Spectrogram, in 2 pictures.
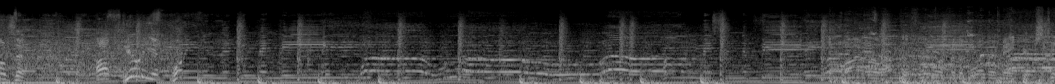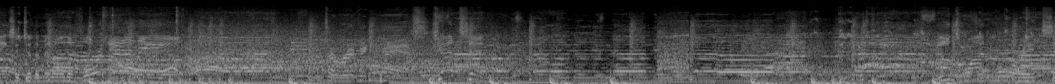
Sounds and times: Speech: 0:00.0 - 0:01.9, 0:08.3 - 0:12.5, 0:13.6 - 0:15.5, 0:19.8 - 0:21.1
Music: 0:00.0 - 0:21.1.

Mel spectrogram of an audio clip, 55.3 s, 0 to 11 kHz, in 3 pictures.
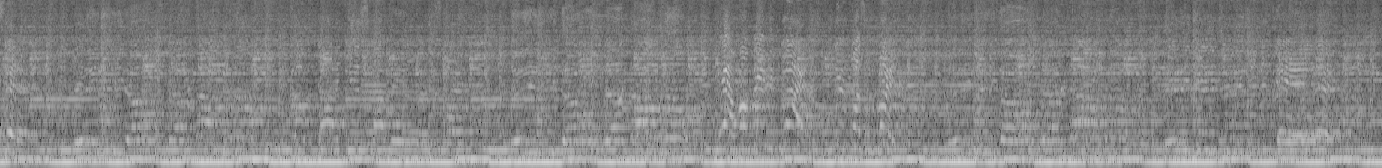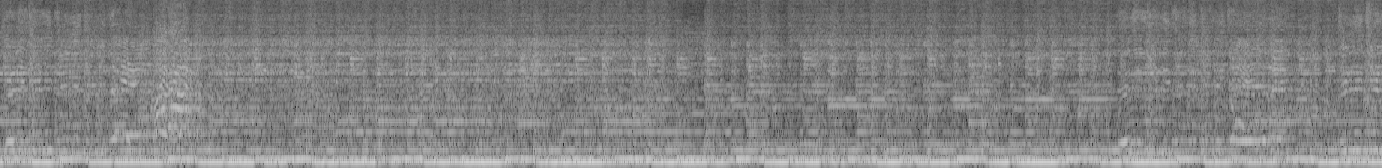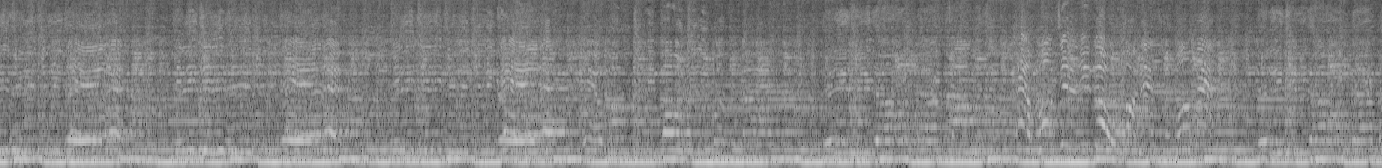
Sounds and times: Singing: 0:00.0 - 0:21.8, 0:33.1 - 0:55.2
Music: 0:00.0 - 0:55.2.

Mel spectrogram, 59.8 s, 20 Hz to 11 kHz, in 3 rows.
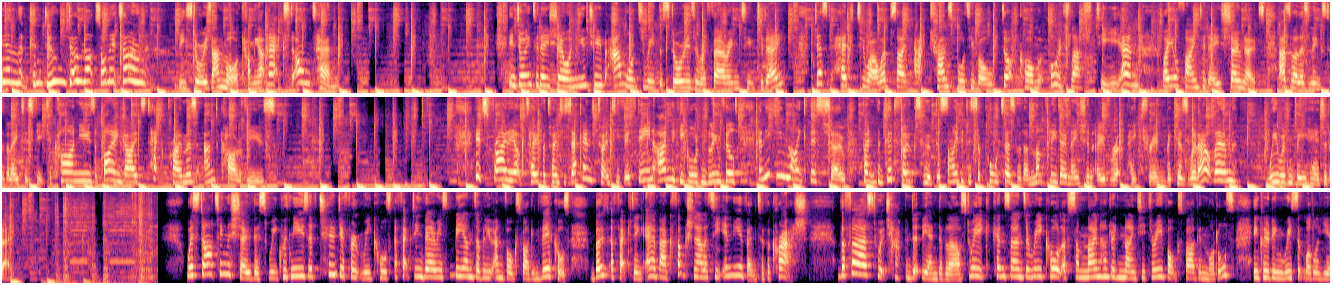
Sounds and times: Speech: 0:00.0 - 0:05.1, 0:07.4 - 0:24.1, 0:27.0 - 0:40.1, 0:42.6 - 0:59.7
Music: 0:00.0 - 0:43.4.

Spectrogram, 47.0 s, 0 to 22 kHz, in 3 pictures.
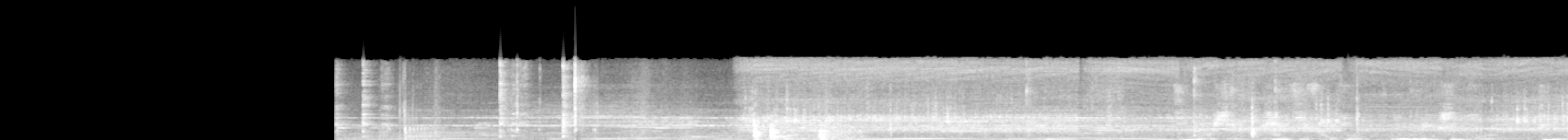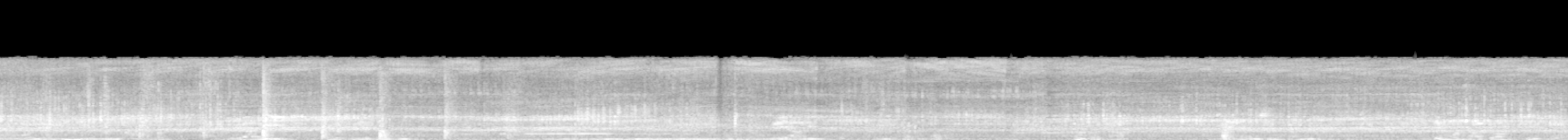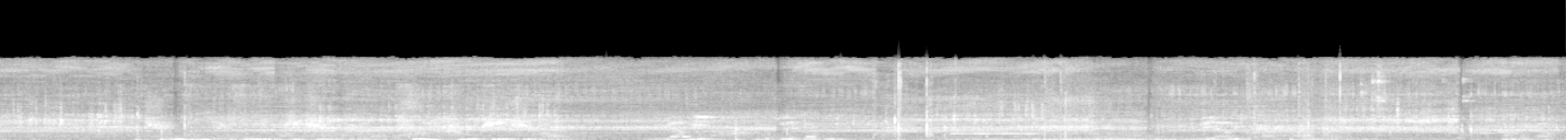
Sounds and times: Speech: 0:11.7 - 0:20.0, 0:23.4 - 0:25.1, 0:26.3 - 0:27.0, 0:27.9 - 0:29.0, 0:30.0 - 0:31.4, 0:32.7 - 0:37.2, 0:37.8 - 0:40.0, 0:43.4 - 0:45.0, 0:46.1 - 0:47.0.

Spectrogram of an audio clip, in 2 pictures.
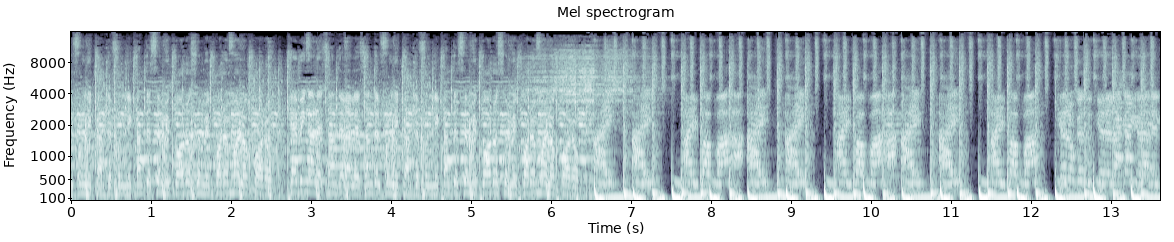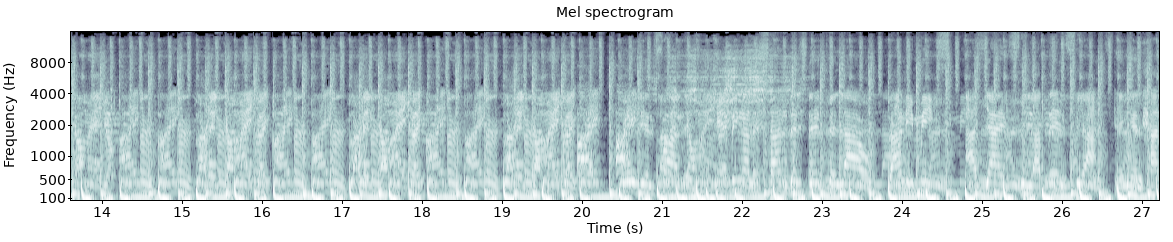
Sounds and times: Hip hop music: 0:00.0 - 0:27.2
Rapping: 0:00.0 - 0:27.2.

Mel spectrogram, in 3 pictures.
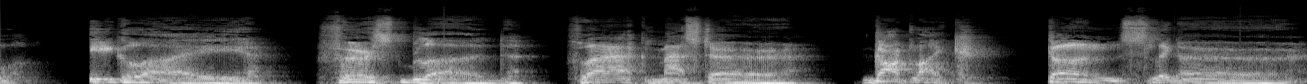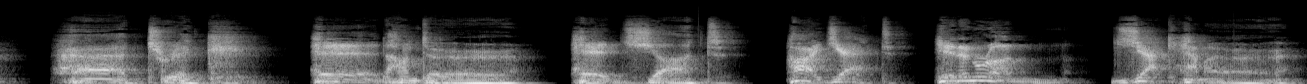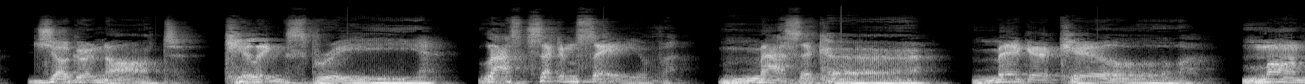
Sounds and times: Speech: 0:00.0 - 0:09.9, 0:10.5 - 0:39.1.

